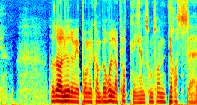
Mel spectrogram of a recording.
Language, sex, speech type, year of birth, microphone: Norwegian, male, spontaneous, 1958, Sennheiser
